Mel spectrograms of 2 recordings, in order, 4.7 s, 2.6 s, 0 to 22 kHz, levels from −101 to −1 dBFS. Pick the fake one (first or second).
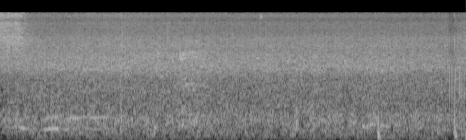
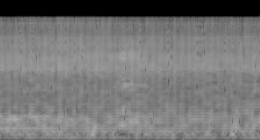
second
